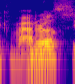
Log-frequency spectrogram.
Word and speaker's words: Ferencváros: Ferencváros. – Yeah, I probably pronounced that wrong. Or right? – Ferencváros, yeah.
